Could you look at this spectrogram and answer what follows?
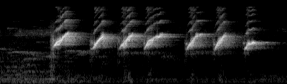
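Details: Caged Greater Green Leafbird (cucak ijo) giving kapas tembak-style fill to stir emotion in other birds: seven loud upward-swept whistled notes, each about a third of a second apart, on a clean background.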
